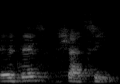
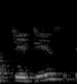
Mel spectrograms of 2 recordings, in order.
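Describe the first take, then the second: First: Chassis slowly as shas-ee; correct, slow. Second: Chassis as chay-chis; hard ch at both ends of chassis; wrong pronunciation. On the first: Teacher slowly giving students the correct chassis. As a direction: draw out the right chassis. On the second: Teacher contrasting the wrong form for students. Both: Shown as a demonstration. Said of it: "Not chassis".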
